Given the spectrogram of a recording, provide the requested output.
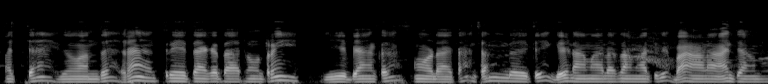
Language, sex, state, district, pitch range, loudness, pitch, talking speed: Kannada, male, Karnataka, Raichur, 130-145 Hz, -28 LUFS, 135 Hz, 115 wpm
